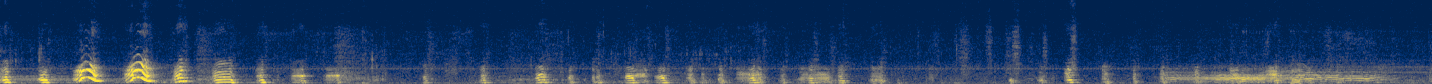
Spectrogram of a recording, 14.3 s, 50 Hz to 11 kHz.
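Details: Vizsla pups of Batai recorded on 10 January 2013, a litter about a week further along: high, squeaky whines with harmonic sweeps rising and falling, the loudest early on, then shorter repeated squeaks around two per second, with a steady indoor hum.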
